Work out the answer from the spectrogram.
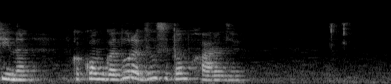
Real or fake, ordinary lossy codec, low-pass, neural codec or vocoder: real; MP3, 64 kbps; 7.2 kHz; none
